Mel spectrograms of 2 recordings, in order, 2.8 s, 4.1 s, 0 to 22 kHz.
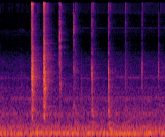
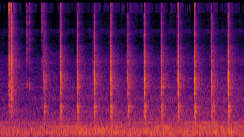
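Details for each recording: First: Honda Ruckus after swapping in a new OEM Honda fuel pump, key on: about ten quick ticks, fast then slowing and fading over a quiet hum, priming fuel almost to the carb in one try; normal fuel pump priming. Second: Honda Ruckus that died and wouldn't restart, key cycled to prime. Steady light clicking about 3.5 times a second from the original fuel pump while the fuel line fills slowly; earlier it sputtered and died on throttle. Weak fuel pump.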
